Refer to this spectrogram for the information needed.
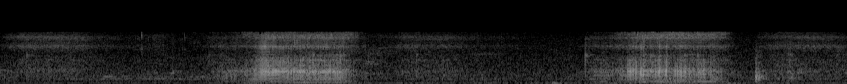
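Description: Two loud, rough snores about four seconds apart, each on a slow breath in, with quieter breathing between. Ordinary snoring.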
